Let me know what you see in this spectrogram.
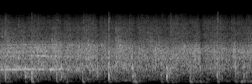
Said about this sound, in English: They helped make this event possible tonight. So round of applause. Thank you for Advisor Engine. Thank you, Advisor Engine.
